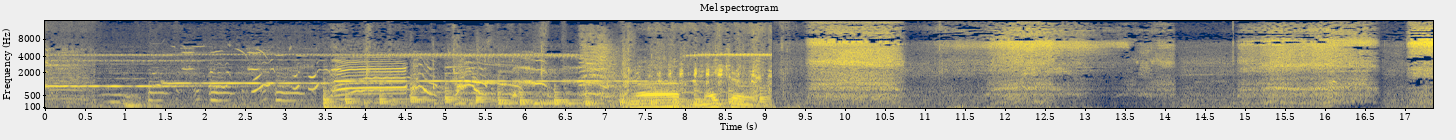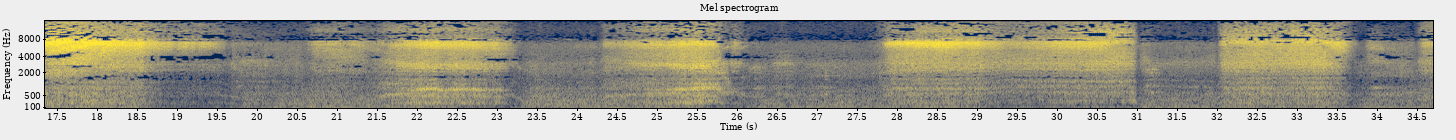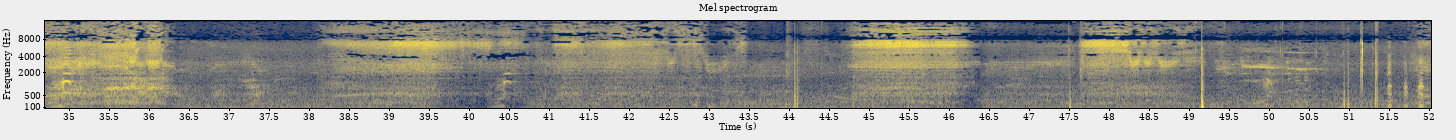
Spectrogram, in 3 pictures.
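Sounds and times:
geese hissing: 0:01.3 - 0:14.2, 0:14.9 - 0:19.8, 0:27.8 - 0:31.1, 0:32.0 - 0:36.4, 0:38.1 - 0:43.5, 0:44.7 - 0:46.4, 0:47.0 - 0:49.1.

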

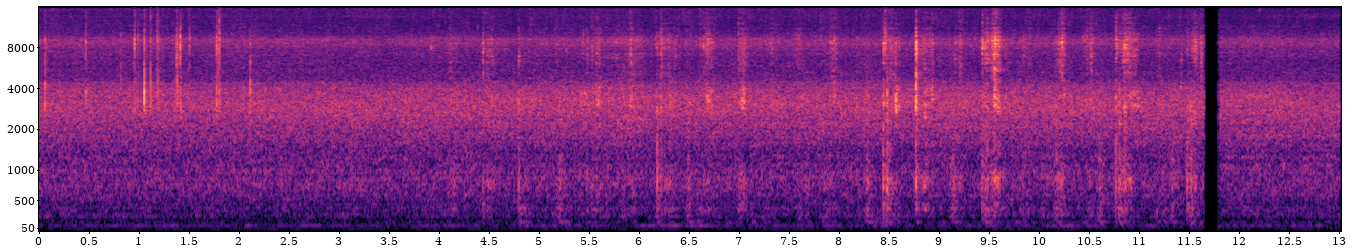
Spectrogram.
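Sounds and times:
hot oil sizzling: 0:00.0 - 0:12.0
spoon scraping a frying pan: 0:04.0 - 0:11.7.

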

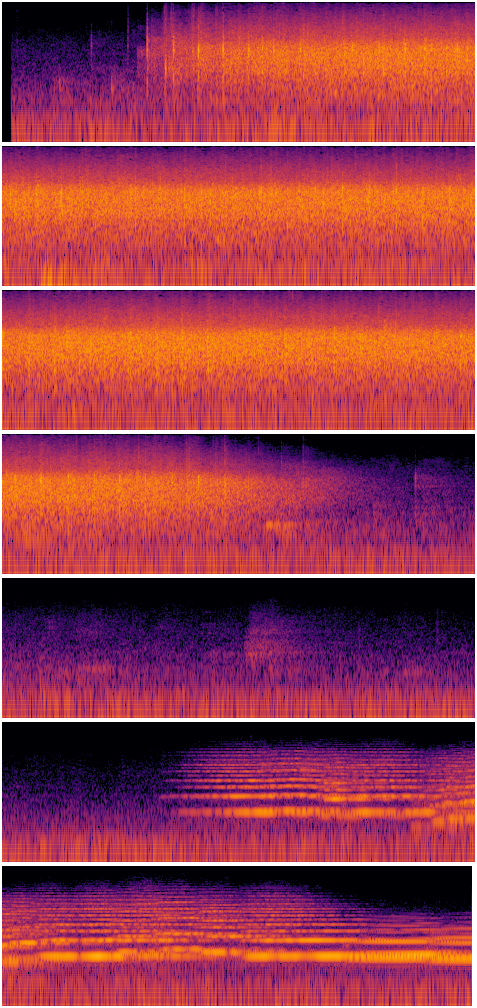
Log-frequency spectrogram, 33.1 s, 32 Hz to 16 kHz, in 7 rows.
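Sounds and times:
audience applauding: 0:01.3 - 0:17.9.

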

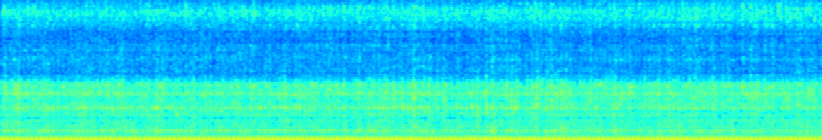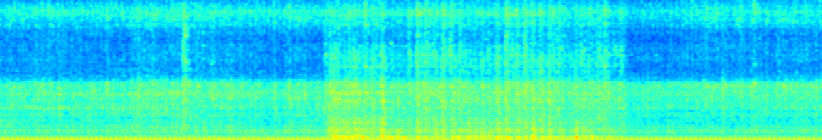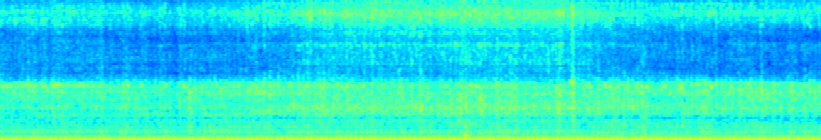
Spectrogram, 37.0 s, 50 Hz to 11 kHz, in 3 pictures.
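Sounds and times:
engine humming: 0:10.2 - 0:36.9.

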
